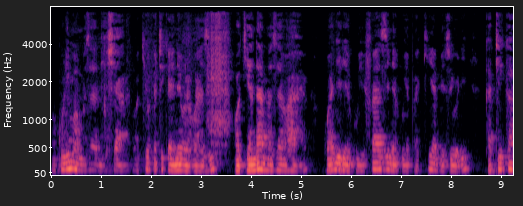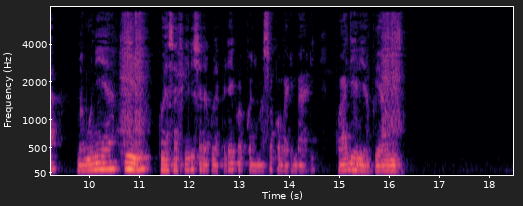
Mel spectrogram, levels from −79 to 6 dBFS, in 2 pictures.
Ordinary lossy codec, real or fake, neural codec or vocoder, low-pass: MP3, 32 kbps; real; none; 7.2 kHz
